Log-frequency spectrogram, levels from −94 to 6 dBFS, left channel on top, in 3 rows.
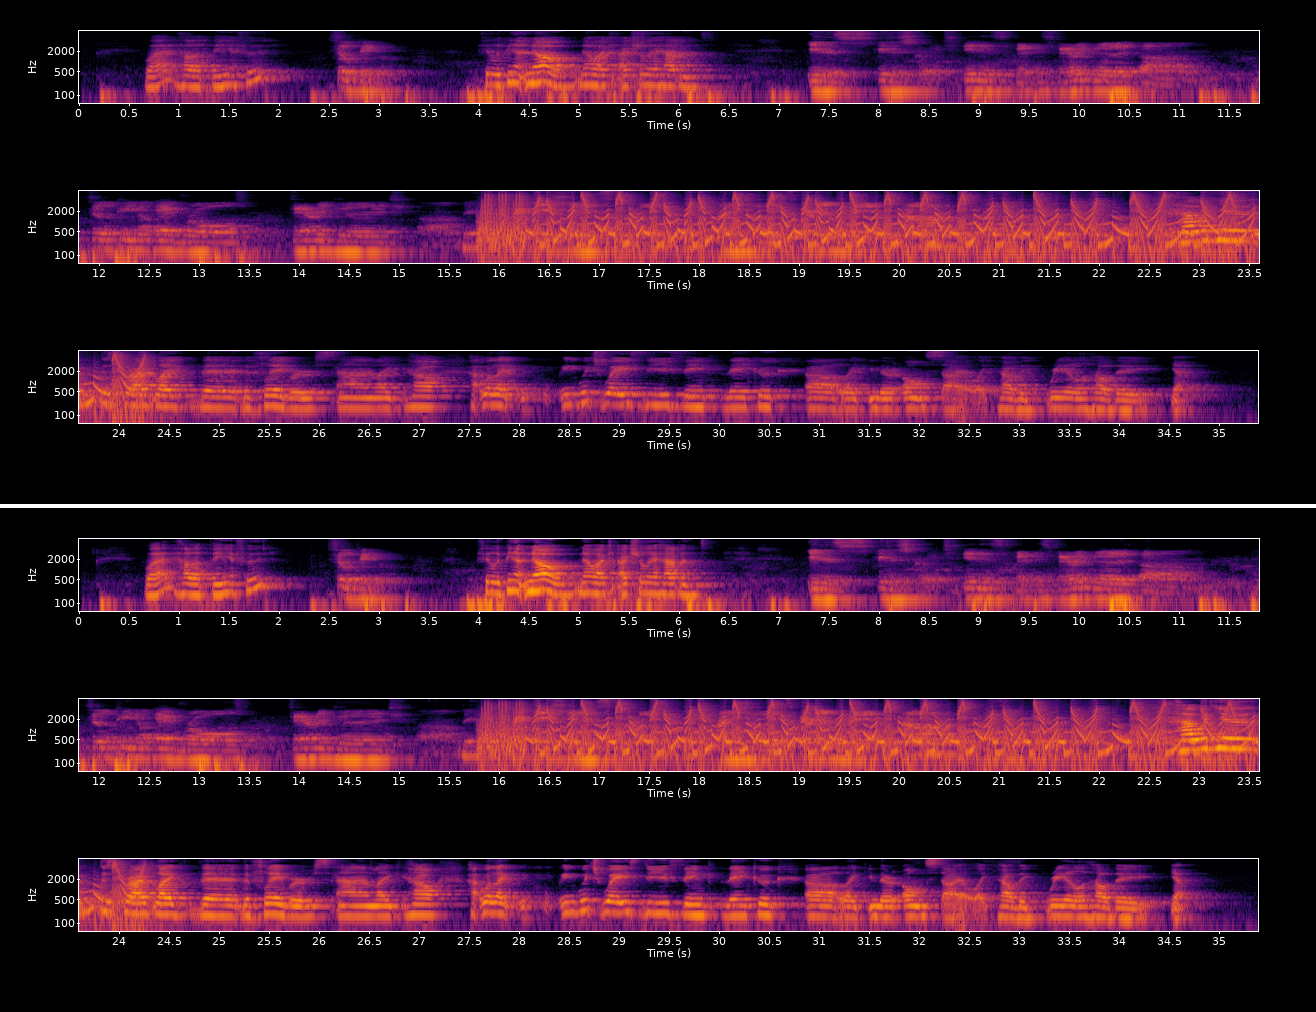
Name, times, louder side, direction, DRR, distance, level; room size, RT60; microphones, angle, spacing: voice 1, 0.7-1.9 4.0-6.2 15.6-15.8 22.5-28.1 28.4-34.7, right 5 dB, 85° right, 10 dB, 0.5 m, -27 dB
voice 2, 2.5-3.1 7.3-11.3 11.9-13.4 13.9-17.8 18.2-21.8 22.6-23.1, right 1 dB, 40° right, -3 dB, 3.3 m, -36 dB
sound 1, 15.8-24.3, equal, ahead, 0.6 m, -29 dB
12.0 x 6.6 x 3.9 m, 0.95 s
head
